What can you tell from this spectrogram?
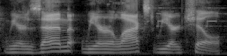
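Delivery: soft, low and calm; zen calm. Real, not acted. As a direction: settle the voice down. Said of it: "We gotta stay calm, chat".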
